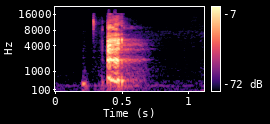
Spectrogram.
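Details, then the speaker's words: Single hiccup in a hiccup bout said to have lasted about 10 minutes: a small intake, then one abrupt, voiced gulping catch that quickly fades. "You're Or you got hiccups at the start of the episode. Actually, no, I didn't. I actually got it during the halfway of the other episode."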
